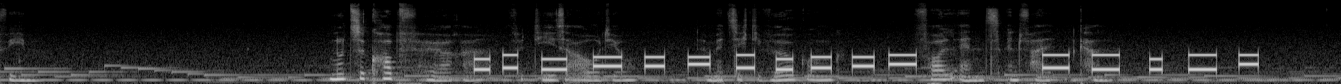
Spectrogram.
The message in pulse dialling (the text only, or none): none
